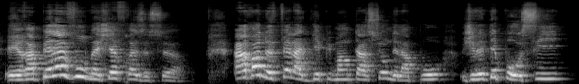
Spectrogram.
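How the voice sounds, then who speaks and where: A woman's voice: fairly high pitch, animated, moderate pace, fairly bright tone. A woman with a Cameroonian French accent, a native Medumba speaker, giving an emphatic, repetitive testimony on a phone live stream.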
